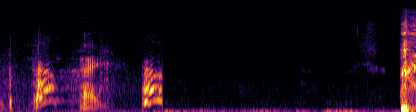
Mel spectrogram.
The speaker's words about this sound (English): It barked at him, and he jumped.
